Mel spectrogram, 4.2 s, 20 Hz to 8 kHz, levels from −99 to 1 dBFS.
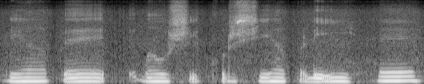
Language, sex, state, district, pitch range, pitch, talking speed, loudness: Hindi, male, Uttar Pradesh, Saharanpur, 130-140 Hz, 130 Hz, 100 wpm, -14 LUFS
